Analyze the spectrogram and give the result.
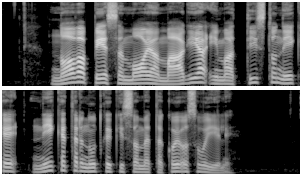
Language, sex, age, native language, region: Slovenian, male, 30-49, Slovenian, Southeast Slovenia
